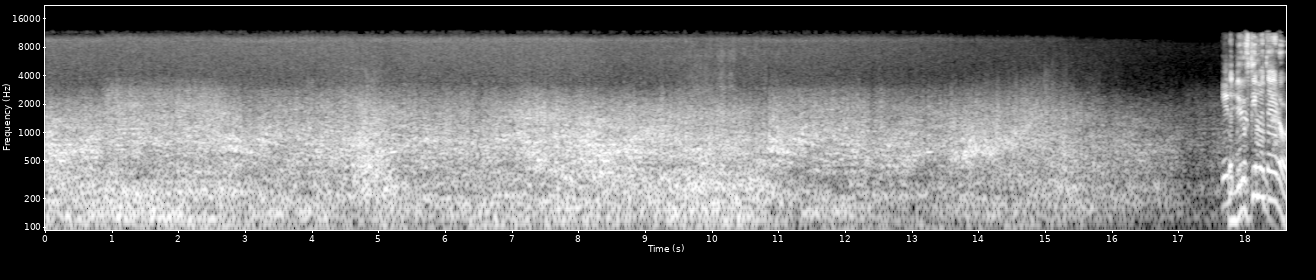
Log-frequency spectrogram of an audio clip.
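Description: A jet engine roars loudly.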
